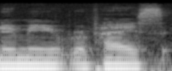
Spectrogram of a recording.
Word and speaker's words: Noomi Rapace: Both the actors that you've worked with in your past two features, Nicole Kidman and Noomi Rapace, am I pronouncing her last name? – You are.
